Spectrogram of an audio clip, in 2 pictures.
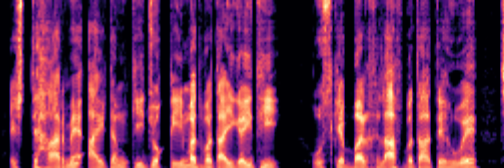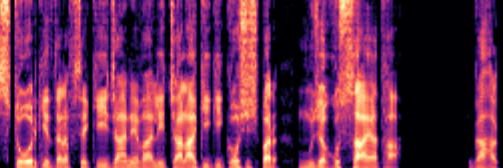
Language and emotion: Urdu, angry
